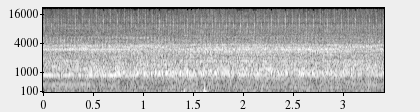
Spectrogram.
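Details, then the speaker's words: 2015 Honda Accord with a supercharger-like whine for about a month, at idle and on acceleration: a steady high-pitched whine over the running engine from a worn belt tensioner pulley bearing, found by stethoscope. "all right so it's making this crazy whining noise I don't know if you guys are able to hear it I'm gonna get closer and I suspect that it's this way that's right here which is actually a tensioner pulley"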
